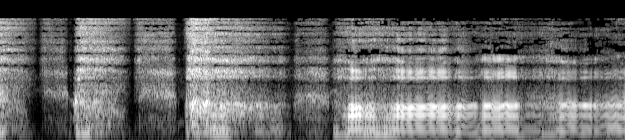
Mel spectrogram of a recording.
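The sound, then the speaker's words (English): A voice performs exaggerated, labored gasping, with several sharp rasping inhalations that give way to a drawn-out, wavering moan-like wheeze. The sounds are loud, with no words spoken. The gasping is a comedic imitation of a breathing disorder while waiting impatiently. “And I start getting a breathing disorder.”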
